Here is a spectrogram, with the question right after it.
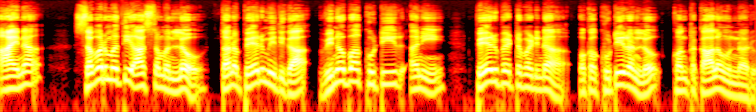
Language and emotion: Telugu, neutral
